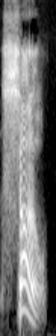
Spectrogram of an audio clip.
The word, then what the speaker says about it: subtle: So subtle, the word subtle, as she said, has a B in the spelling, but the B is silent.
